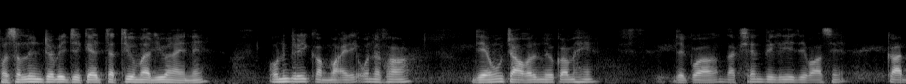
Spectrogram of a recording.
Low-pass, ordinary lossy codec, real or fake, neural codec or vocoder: 5.4 kHz; Opus, 64 kbps; fake; codec, 16 kHz in and 24 kHz out, 0.6 kbps, FocalCodec, streaming, 4096 codes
